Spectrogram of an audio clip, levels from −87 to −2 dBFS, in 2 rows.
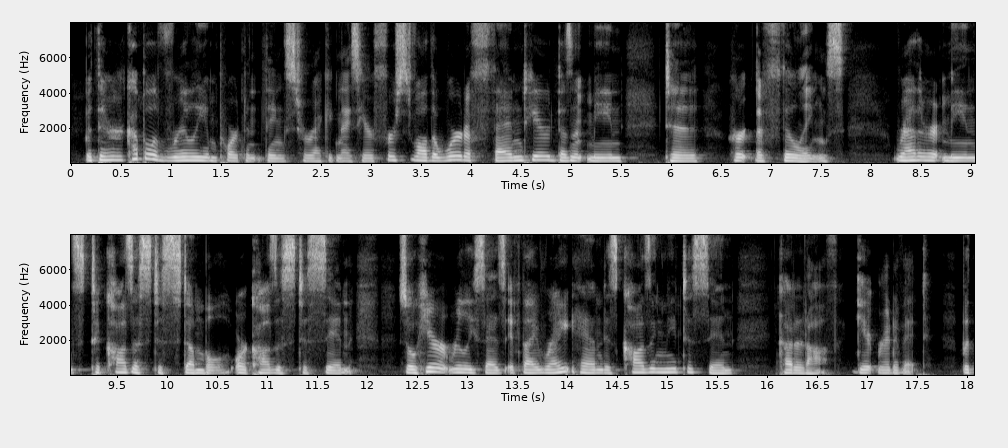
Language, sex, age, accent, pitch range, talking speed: English, female, 30-49, American, 155-185 Hz, 200 wpm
